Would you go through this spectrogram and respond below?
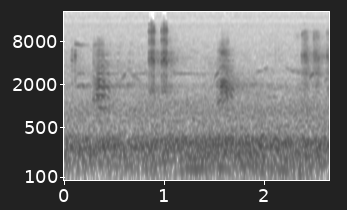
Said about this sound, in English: And now there's a small bird coming here, checking for something nice to eat under you.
